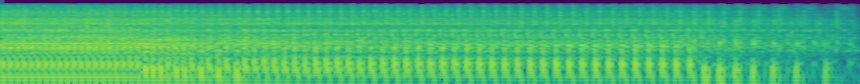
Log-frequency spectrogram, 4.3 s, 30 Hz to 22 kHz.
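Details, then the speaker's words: Craftsman rear-tine tiller, 5hp Briggs single-cylinder, after new ignition coil and kill wire refitted: chug at about four beats a second slows evenly and dies cleanly when killed; the stop now works much better. "yeah that's much much much better much better"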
